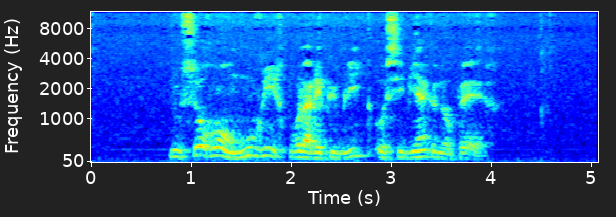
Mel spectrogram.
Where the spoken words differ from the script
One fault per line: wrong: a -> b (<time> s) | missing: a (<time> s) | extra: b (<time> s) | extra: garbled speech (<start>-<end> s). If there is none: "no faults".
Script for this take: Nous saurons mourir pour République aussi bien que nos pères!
extra: la (2.1 s)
